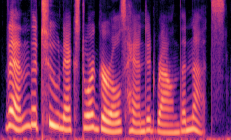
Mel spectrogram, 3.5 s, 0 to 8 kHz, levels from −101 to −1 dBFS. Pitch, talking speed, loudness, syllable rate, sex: 230 Hz, 175 wpm, -18 LUFS, 3.4 syllables/s, female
